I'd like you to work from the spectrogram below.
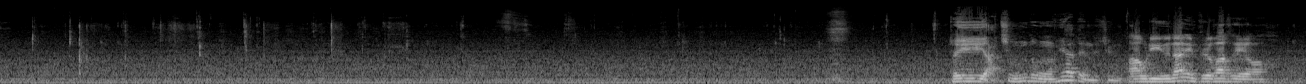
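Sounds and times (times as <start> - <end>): people chewing: 0.0 - 9.5
low room hum: 0.0 - 13.0.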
